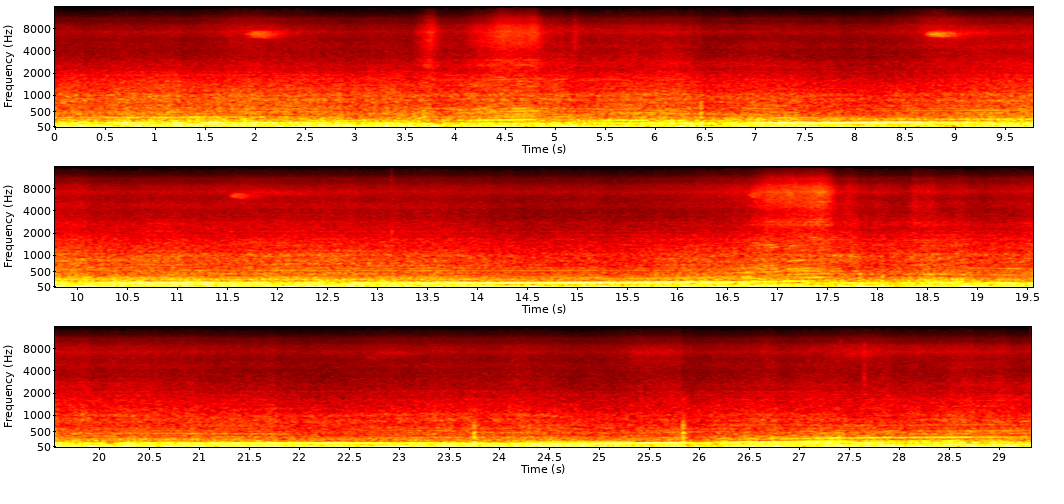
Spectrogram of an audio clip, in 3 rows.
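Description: BMW M3 engine heard from inside its own cabin under way on an open road, over steady tyre and road rumble. Its note climbs slowly under acceleration, drops sharply at a gear change about two-thirds of the way through, then climbs again. Two brief rushes of hiss come about a sixth of the way in and just before the gear change.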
